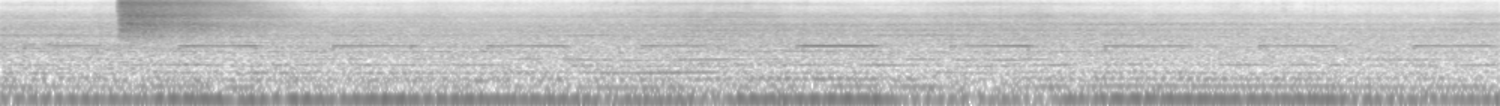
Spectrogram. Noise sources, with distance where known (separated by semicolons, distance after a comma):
engine of unclear size; reverse beeper, far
